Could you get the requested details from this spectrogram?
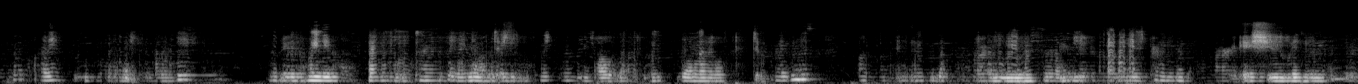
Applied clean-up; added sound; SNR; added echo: neural mask model DeepFilterNet 3.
